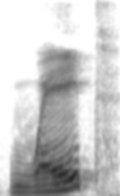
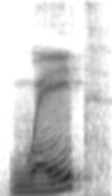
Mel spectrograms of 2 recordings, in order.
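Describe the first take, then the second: The two takes are said the same way.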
